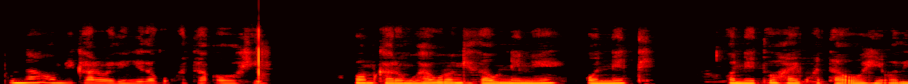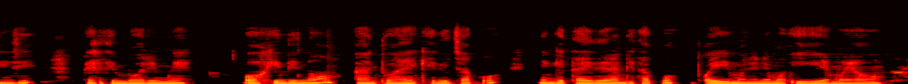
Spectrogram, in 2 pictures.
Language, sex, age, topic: Oshiwambo, female, 25-35, agriculture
